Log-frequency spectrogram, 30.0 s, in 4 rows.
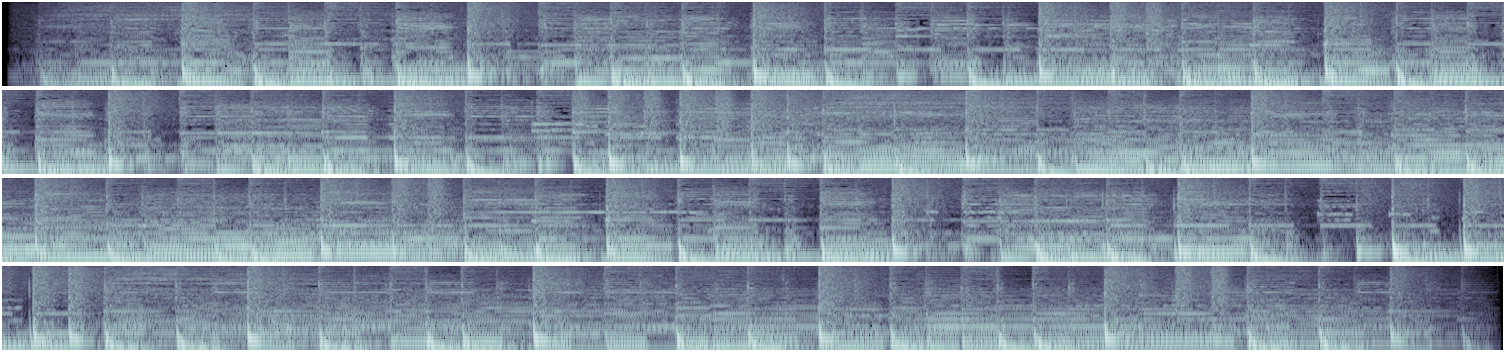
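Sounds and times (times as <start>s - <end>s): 
karaoke singing: 0.2s - 29.9s.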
